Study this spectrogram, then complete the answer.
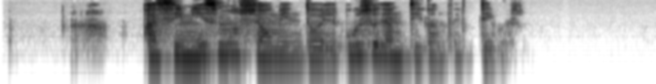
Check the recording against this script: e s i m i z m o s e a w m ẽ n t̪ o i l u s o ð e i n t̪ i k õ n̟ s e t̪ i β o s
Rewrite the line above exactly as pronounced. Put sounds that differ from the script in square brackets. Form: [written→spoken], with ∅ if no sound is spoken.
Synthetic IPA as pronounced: [e→a] s i m i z m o s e a w m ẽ n t̪ o [i→e] l u s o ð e [i→a] n t̪ i k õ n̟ [s→θ] e t̪ i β o s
